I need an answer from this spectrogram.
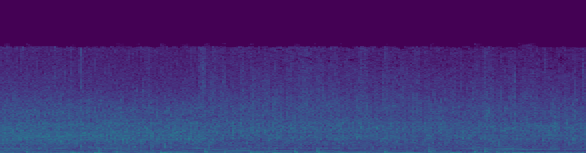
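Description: Confited pork ribs frying in hot oil in a frying pan, a steady sizzle: the final high-heat fry that crisps the outside. Soft background music plays underneath.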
